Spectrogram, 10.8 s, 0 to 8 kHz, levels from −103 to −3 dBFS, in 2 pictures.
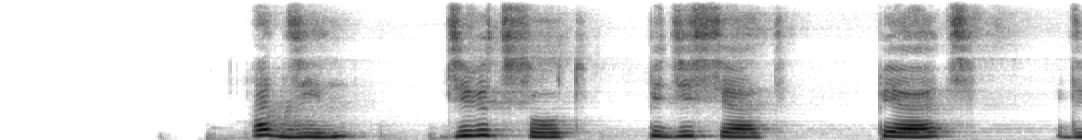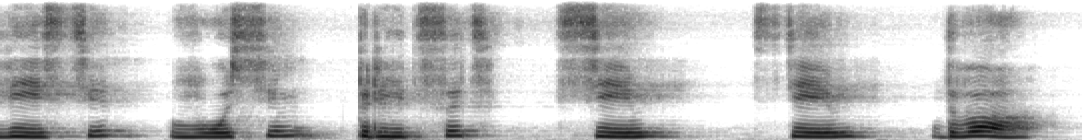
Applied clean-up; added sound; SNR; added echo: neural mask model DeepFilterNet 3.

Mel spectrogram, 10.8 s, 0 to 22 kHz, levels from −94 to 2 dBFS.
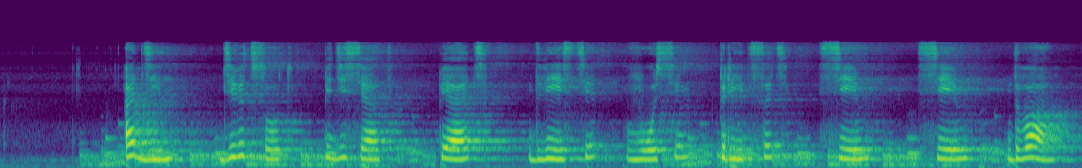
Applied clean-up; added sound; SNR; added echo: none; Organ; 10 dB; reverberation time 1.4 s.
